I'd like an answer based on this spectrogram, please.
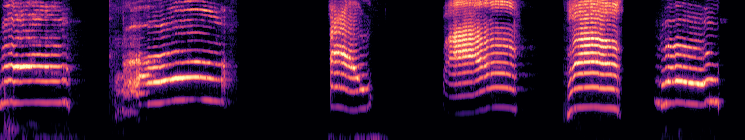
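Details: Domestic cats, six separate meows with silent gaps between: some flat and steady, others sweeping down then up, loud and clean.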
